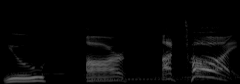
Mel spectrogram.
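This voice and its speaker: A man's voice: a little high, huge pitch swings, extremely slow, vocal fry, a bit bright, faint music behind, full character voice. A man playing a firm, heroic toy space ranger in a storybook recording. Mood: urgent, scornful.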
